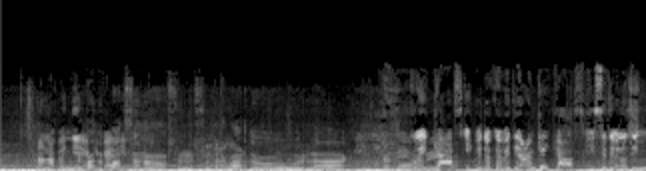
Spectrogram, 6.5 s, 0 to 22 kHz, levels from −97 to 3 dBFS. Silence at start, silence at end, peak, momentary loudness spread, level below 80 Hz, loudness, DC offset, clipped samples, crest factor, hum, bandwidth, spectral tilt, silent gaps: 0 s; 0 s; -4 dBFS; 9 LU; -28 dBFS; -22 LUFS; under 0.1%; under 0.1%; 16 dB; none; 12 kHz; -7 dB/octave; none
